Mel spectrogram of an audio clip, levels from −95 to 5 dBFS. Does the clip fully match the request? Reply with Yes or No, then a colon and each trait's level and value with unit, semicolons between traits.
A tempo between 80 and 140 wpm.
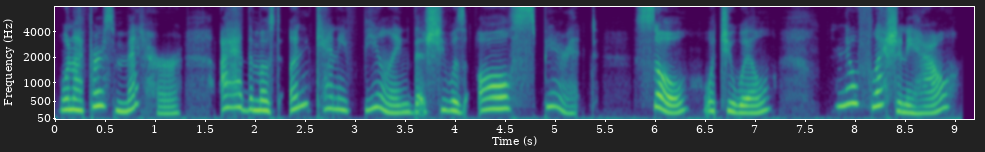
Yes: slow, 135 wpm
